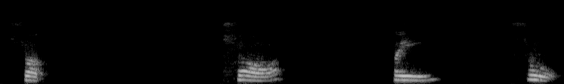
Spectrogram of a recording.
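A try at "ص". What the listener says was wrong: আচ্ছা, তো আপনার উচ্চারণে সদ আর সিনের পার্থক্য বোঝা যাচ্ছে, তবে সদের উচ্চারণটাকে আরেকটু ভালো করা দরকার। তো এটা স, সই, সু, আর সদ, সিন, জা, এই তিনটার ক্ষেত্রে যেহেতু সফির সিফত।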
